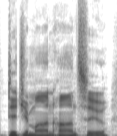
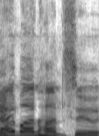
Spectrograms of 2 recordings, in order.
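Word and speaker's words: Djimon Hounsou: I would have thought so too, because it looks like Jaimon Hansu is who he's talking about, and all he's doing is just pronouncing the D that's at the beginning of that name.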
